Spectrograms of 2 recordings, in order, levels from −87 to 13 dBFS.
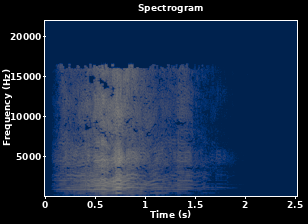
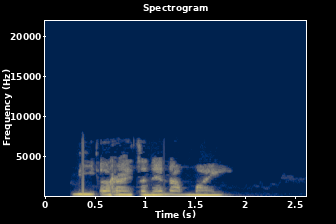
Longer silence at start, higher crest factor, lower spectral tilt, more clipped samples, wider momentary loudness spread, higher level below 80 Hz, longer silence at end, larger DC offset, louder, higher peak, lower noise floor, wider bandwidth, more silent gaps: second, 0.1 s vs 0.3 s; first, 26 dB vs 12 dB; second, 4 dB/octave vs -7.5 dB/octave; neither; first, 19 LU vs 5 LU; second, under -90 dBFS vs -48 dBFS; about the same, 0.9 s vs 0.85 s; neither; second, -32 LUFS vs -14 LUFS; second, -14 dBFS vs -2 dBFS; first, -84 dBFS vs -70 dBFS; first, 17 kHz vs 7 kHz; neither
